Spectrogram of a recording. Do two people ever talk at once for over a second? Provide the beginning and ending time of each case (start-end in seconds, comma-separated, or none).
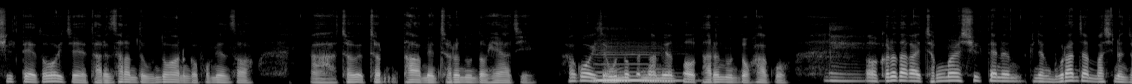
5.9-7.2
